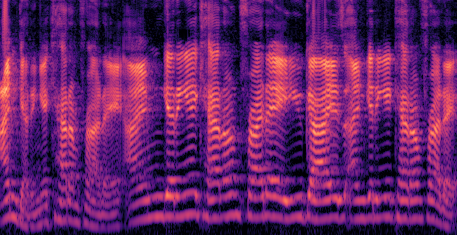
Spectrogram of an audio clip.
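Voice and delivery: put-on, high, teasing, needling, boastful taunt. Retelling how someone taunted their haters online: imitating someone taunting. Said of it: "you taunted the audience".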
